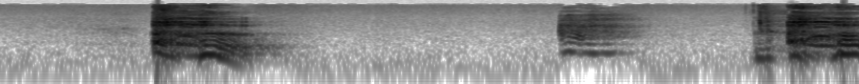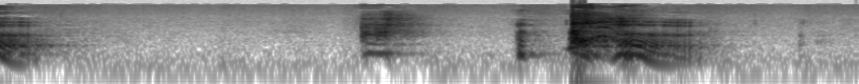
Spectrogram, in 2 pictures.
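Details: A child gives three deliberate, fake coughs, each with a short lead-in hack, in a quiet room; voluntary cough.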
